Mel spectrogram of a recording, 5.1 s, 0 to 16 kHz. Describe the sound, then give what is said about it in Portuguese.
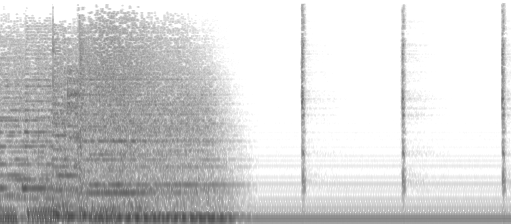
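A burst of music fades out, then a clock ticks three times, loud and crisp, at steady one-second intervals over a low background hum. “conta 10 segundos no relógio aí.”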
